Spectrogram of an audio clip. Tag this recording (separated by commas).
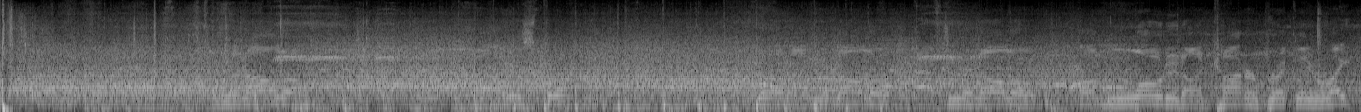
Speech, Basketball bounce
